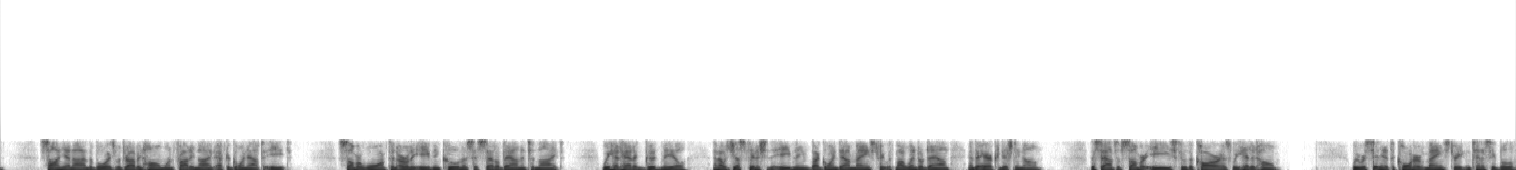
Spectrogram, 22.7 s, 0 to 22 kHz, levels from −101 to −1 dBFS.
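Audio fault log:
Throughout, AMR narrowband mobile codec: the speech sounds thin, buzzy and somewhat synthetic, with nothing above 3.8 kHz. This phone codec rebuilds the voice from a vocal-tract model driven by sparse pulses, and its plainly audible coarseness fits a low mode near 7.95 kbps.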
